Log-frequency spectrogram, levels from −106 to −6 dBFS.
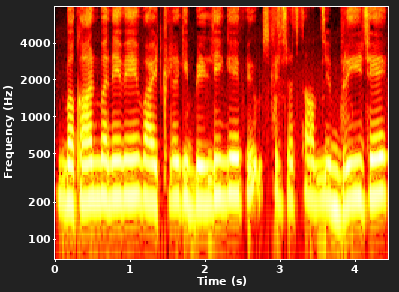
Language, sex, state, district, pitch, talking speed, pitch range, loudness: Hindi, female, Madhya Pradesh, Bhopal, 215 Hz, 200 wpm, 205-220 Hz, -17 LUFS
